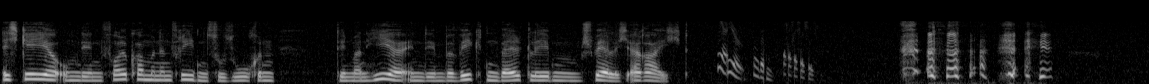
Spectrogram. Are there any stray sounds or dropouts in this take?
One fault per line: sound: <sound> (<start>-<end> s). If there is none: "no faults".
sound: chirp (7.2-8.2 s)
sound: laugh (9.0-10.5 s)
